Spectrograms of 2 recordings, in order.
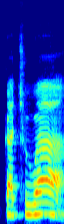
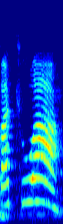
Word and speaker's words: कछुआ: अगला शब्द 'कछुआ' (कछुआ) है, K. K. Ch जिसमें 'u' की ध्वनि छोटी होती है और 'chu' का उच्चारण होता है। ' चू' के साथ 'चू' की ध्वनि, जिसमें 'उ' की ध्वनि संक्षिप्त होती है।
